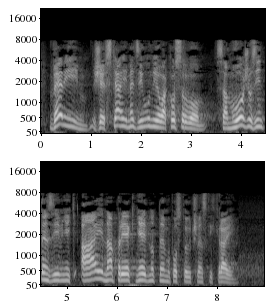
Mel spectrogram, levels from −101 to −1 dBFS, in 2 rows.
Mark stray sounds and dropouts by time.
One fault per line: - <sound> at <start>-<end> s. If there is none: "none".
none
